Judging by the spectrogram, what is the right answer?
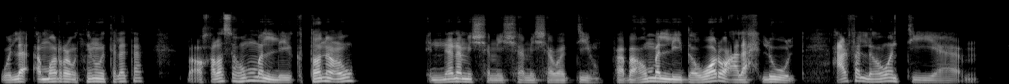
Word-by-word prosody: ولأ 105 +2 +1
مرّة 130 +2 +3
و2 130 +5 -2
و3 140 +3 -2 0.5
بقى - - -3
خلاص 150 +3 0
هم 165 +5 -1
اللي 110 -8 +2
يقتنعوا 140 - +2 0.8
إن 105 +2 -3
أنا 135 +2 +4
مش 125 -4 0
مش 100 +1 -6
مش 100 0 -6
هاوديهم، 100 -2 -6
فبقى - - 0
هم 140 +5 +2
اللي 125 -4 +5
يدوروا 105 +2 +4
على 110 0 +2
حلول. 110 -4 -1 0.4
عارفة 145 - +2
اللي 140 -6 -1
هو 140 +6 0
أنتِ 135 -6 -7
ال 100 -3 -10
120 Hz, 155 wpm, -22 LUFS, 105-140 Hz, 0.8 s, اللي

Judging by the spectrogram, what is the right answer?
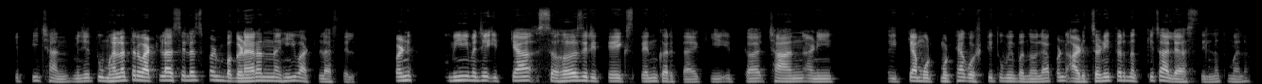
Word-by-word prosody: किती 155 +4 -12
छान! 135 -7 -5
म्हणजे 145 +3 -4
तुम्हाला 160 +2 +5
तर 205 - +3
वाटलं 185 +2 +7
असेलच, 195 +1 -1
पण 195 -3 -3
बघणाऱ्यांना 160 +2 +5
ही 165 +2 -3
वाटलं 135 -5 -4
असेल. 125 -2 -11 0.4
पण 180 +2 +5
तुम्ही, 190 0 -3
म्हणजे 185 0 +1
इतक्या 180 +2 +3
सहजरीत्या 160 -1 0
एक्सप्लेन 145 0 -3
करताय 125 -4 -5
की 130 +2 -12
इतका 140 +1 -5
छान 140 0 +1
आणि 135 -1 -3 0.6
इतक्या 135 +5 +1
मोठमोठ्या 150 +2 -3
गोष्टी 150 0 -5
तुम्ही 150 -1 -4
बनवल्या, 135 0 -3
पण 175 +4 -7
अडचणी 155 +6 +2
तर 185 - +1
नक्कीच 175 +3 -6
आल्या 140 -8 +3
असतील 120 0 -11
ना 130 - -9
तुम्हाला? 130 +1 -12
150 Hz, 170 wpm, -24 LUFS, 135-175 Hz, 0.6 s, वाटलं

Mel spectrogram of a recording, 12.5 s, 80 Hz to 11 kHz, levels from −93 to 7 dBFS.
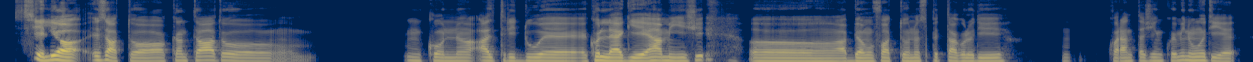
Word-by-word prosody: Sì, - - +2
li 175 +4 +8
ho 145 -4 +9
esatto. 155 -5 +1
Ho 130 0 -1
cantato, 155 +2 0 0.5
mhmm, - - -18 0.9
mhmm, 145 -2 -8
con 135 -2 -4
altri 135 0 -4
2 130 -1 -1
colleghi 135 -2 +3
e 135 - +5
amici. 140 +1 +1 0.4
Uhm, 130 - -5 0.8
abbiamo 125 +1 -1
fatto 130 +1 -4
uno 130 0 -2
spettacolo 130 -1 -4
di, 125 0 -4 0.6
mhmm, 130 - -18 0.4
45 135 +1 -5
minuti 150 -4 -2
e 115 -1 -5
135 Hz, 115 wpm, -24 LUFS, 130-145 Hz, 0.9 s, ho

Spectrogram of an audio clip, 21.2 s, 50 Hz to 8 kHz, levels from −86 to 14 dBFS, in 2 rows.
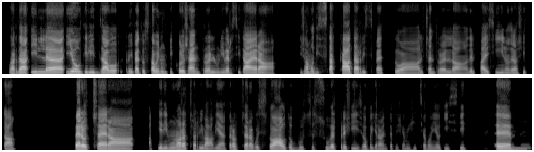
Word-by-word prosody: Guarda 170 +1 +5
il 185 +1 -3 0.4
io 210 +2 +3
utilizzavo 165 -1 +1
ripeto 170 -3 -2
stavo 175 +2 0
in 185 - -1
un 180 0 -9
piccolo 175 -4 -2
centro 190 -2 -1
e 165 - -1
l'università 160 0 0
era, 155 -3 +1 0.5
diciamo, 175 +2 -7
distaccata 180 +2 +2
rispetto 165 -1 -10
al 145 -1 -7
centro 160 0 -11
della 145 -1 -7
del 150 0 -11
paesino, 145 0 -7
della 150 +1 -7
città 160 +1 -7 1.2
però 200 -2 +9
c'era 165 -4 +2
a - - -18
piedi, 170 0 -6
un'ora, 185 +2 0
ci 180 -1 -31
arrivavi, 155 -3 -8
eh. 145 0 -9
Però, 180 +2 -6
c'era 150 -3 -5
questo 165 +3 -6
autobus 195 +4 -1
super 200 -3 -7
preciso. 160 +1 -11
Poi, 160 -3 -19
chiaramente, 145 -1 -16
feci 145 0 -30
amicizia 140 +3 -21
con 145 -1 -19
gli 140 - -20
autisti, 140 - -18 0.5
ehm, 165 -3 +2
165 Hz, 125 wpm, -24 LUFS, 150-180 Hz, 1.2 s, però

